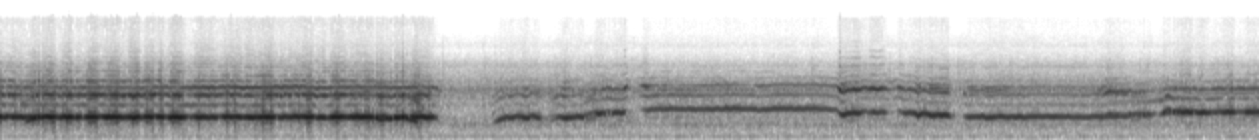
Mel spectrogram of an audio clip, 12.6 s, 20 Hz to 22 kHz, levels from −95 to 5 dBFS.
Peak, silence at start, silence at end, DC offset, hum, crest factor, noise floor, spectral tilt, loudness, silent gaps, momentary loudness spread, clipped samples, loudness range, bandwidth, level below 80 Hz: -2 dBFS; 0 s; 0 s; under 0.1%; none; 14 dB; -41 dBFS; -5 dB/octave; -16 LUFS; none; 14 LU; under 0.1%; 11 LU; 4.1 kHz; -74 dBFS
